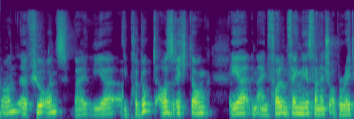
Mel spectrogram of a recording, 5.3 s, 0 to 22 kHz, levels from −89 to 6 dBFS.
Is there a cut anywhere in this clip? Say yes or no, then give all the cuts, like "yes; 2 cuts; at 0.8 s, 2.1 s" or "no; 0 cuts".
yes; 2 cuts; at 1.8 s, 3.4 s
